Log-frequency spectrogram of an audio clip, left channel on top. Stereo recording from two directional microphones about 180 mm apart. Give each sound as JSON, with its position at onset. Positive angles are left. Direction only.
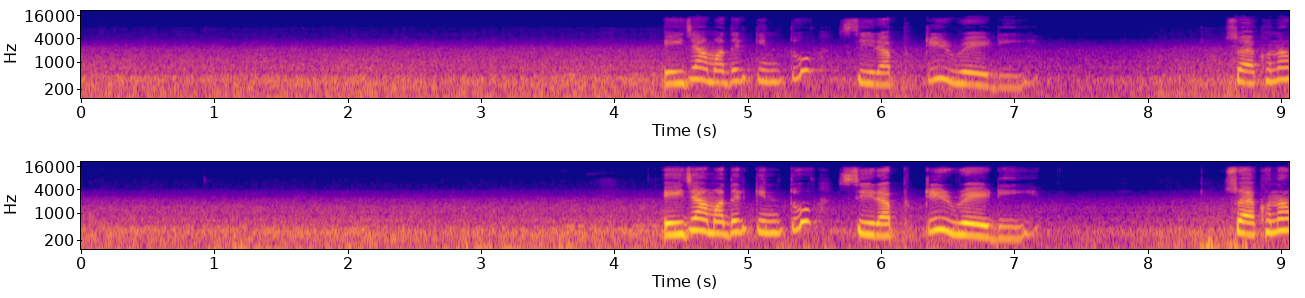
{"t": 4.4, "sound": "a woman's voice", "side_deg": -40}
{"t": 8.5, "sound": "a woman's voice", "side_deg": -40}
